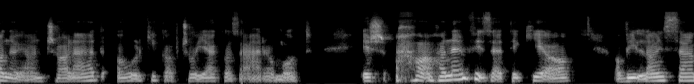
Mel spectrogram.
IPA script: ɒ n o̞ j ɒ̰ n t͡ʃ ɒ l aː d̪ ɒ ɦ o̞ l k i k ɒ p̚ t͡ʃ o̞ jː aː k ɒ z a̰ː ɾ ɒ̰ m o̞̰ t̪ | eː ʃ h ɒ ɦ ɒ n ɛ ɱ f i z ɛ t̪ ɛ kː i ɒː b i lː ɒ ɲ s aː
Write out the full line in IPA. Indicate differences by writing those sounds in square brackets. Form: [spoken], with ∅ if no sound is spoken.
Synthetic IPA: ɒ n o̞ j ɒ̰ n t͡ʃ ɒ l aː d̪ ɒ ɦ o̞ l k i k ɒ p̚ t͡ʃ o̞ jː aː k ɒ z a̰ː ɾ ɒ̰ m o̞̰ t̪ | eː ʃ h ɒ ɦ ɒ n ɛ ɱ f i z ɛ t̪ [i] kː i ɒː [v] i lː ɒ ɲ s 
